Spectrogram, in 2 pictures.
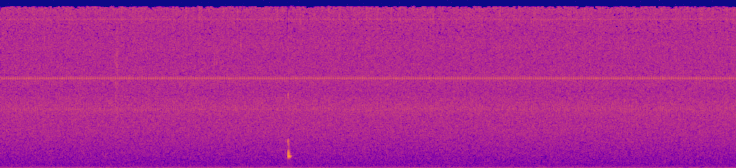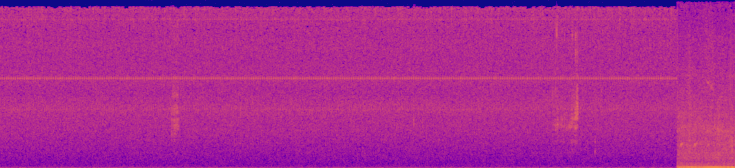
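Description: Faint, steady low hiss from a GoPro submerged in a pond, with one sharp click about four seconds in. About a second before the end it cuts to much louder open-air sound with a low rumble.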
